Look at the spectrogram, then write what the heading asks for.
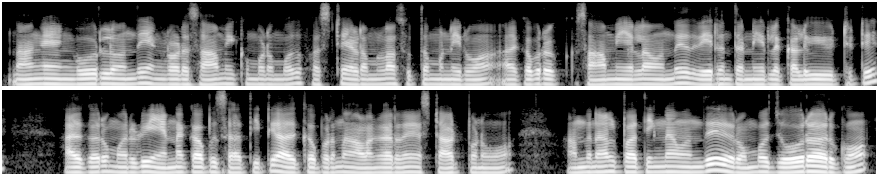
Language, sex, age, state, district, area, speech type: Tamil, male, 18-30, Tamil Nadu, Erode, rural, spontaneous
